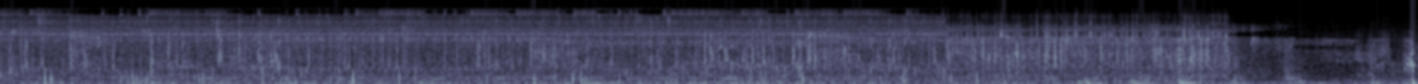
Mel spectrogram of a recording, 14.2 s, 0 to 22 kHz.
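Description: Shower spray falling on a waterproof GoPro Hero 7 and the bathtub around it, heard through the camera's own microphones: a dense hiss of water with many small drop impacts. The water sound drops away about twelve seconds in, leaving it much quieter.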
